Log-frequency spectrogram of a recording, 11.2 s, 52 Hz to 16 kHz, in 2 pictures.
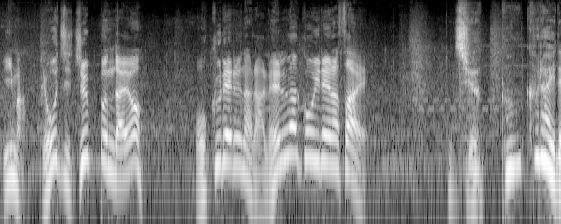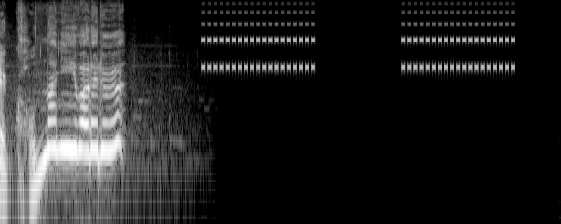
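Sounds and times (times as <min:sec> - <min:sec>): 
speech: 0:00.0 - 0:03.8, 0:04.5 - 0:07.0
telephone ringing with a warbling trill: 0:07.6 - 0:08.8, 0:09.6 - 0:10.8.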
